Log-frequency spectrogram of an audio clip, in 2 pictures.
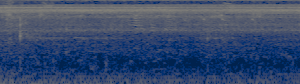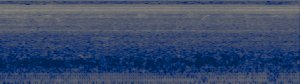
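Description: Rural outdoor ambience: a low, fluctuating rumble of wind on the microphone under a steady high-pitched chirring of insects.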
